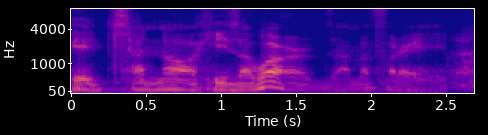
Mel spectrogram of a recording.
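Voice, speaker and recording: Through clear background noise, a man puts on a character voice with a very deep, low pitch, speaking at a fairly slow pace. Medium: solo performance.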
